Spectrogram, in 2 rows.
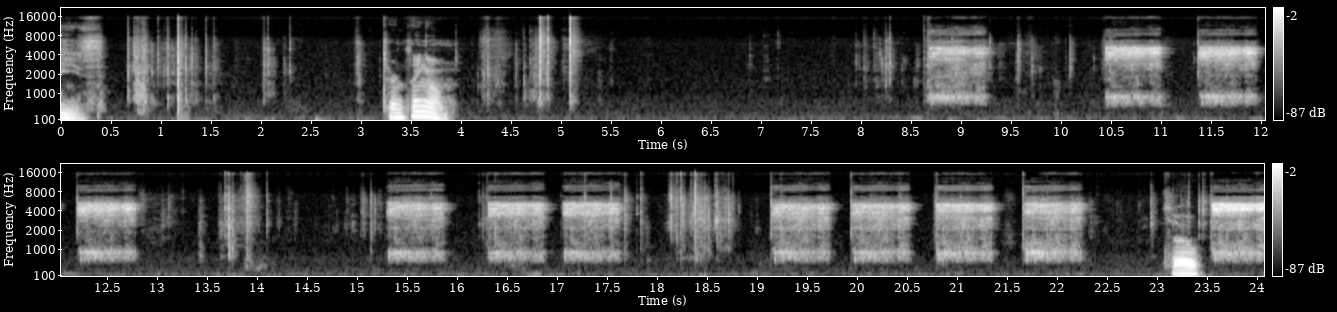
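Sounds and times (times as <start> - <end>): plastic toy clicks: 17.6 - 19.3.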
